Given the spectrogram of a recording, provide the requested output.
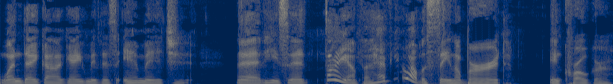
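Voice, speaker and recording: A woman's very deep, low voice in a Tennessee accent, with ordinary pitch variation, very even loudness and a fairly slow pace, over a quiet background. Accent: Southern US (Tennessee). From US South, Nashville, Tennessee. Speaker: pastor. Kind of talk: interview.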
